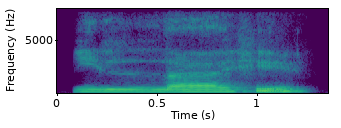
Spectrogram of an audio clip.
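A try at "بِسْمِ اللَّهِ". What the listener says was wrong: billahi, because ba kasru comes before the word Allah. So, and it is heavy, tafkhim, pronounced with a full mouth when the preceding letter has a fatha or dhamma.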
